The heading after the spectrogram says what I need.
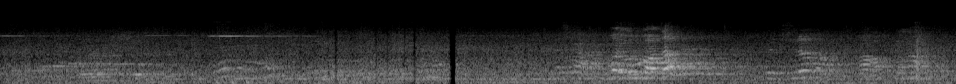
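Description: From 3.00 to 4.57 s, repeated stalls (stutter) occur as packets arrive late and the jitter buffer runs dry ten times. Each gap, the longest about 59 ms, is bridged by continuing the last sound, 174 ms in all, so nothing is lost but the audio hitches and drags.

From 5.42 to 6.06 s, a jitter buffer slow-down builds reserve by repeating single pitch periods, stretching that stretch by 43 ms. The sound plays at 94% speed with unchanged pitch, drawn out, over a band that stops at 8 kHz, as G.722 would.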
